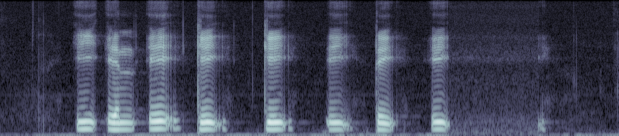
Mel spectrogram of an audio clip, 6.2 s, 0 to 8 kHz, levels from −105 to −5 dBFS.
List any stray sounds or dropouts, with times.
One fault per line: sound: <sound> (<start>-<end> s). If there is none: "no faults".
no faults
